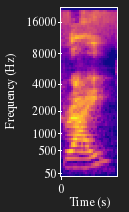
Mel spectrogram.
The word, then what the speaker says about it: Ry: piece of paper so I wrote rye rhymes with die.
